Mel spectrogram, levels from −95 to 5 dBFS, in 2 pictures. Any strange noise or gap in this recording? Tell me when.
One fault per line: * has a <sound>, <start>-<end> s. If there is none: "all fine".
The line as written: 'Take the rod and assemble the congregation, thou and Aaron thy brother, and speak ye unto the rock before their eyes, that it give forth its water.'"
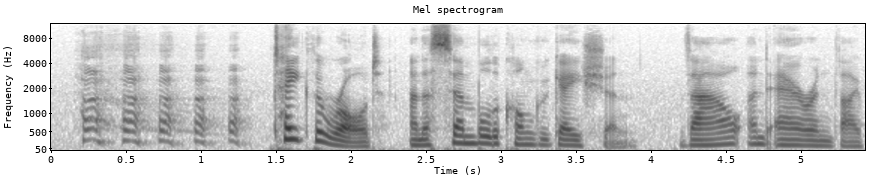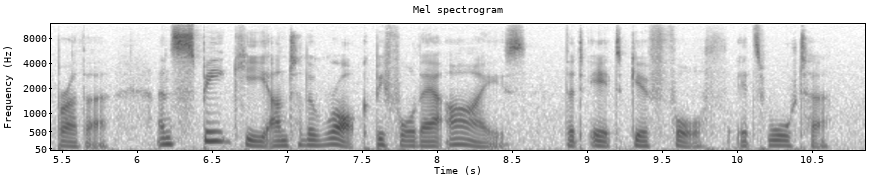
* has a laugh, 0.2-1.4 s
